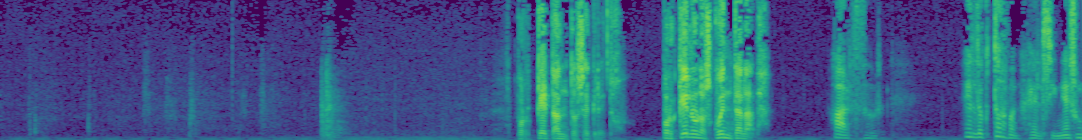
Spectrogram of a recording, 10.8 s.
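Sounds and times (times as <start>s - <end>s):
steady low electrical hum: 0.0s - 10.8s
door shutting: 3.2s - 3.6s
speech: 5.2s - 8.9s, 9.6s - 10.8s.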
